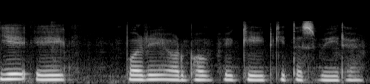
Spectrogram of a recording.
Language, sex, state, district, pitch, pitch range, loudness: Hindi, female, Arunachal Pradesh, Lower Dibang Valley, 210 Hz, 200-220 Hz, -15 LUFS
